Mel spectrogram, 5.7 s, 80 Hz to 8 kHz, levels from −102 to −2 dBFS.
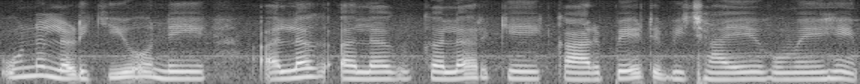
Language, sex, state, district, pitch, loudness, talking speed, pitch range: Hindi, female, Madhya Pradesh, Dhar, 205 Hz, -15 LUFS, 115 wpm, 195-210 Hz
